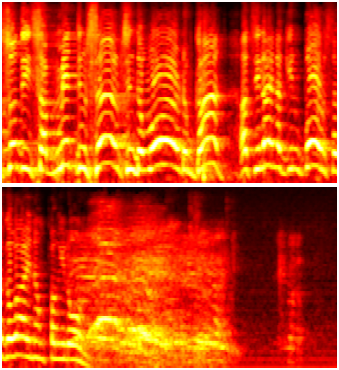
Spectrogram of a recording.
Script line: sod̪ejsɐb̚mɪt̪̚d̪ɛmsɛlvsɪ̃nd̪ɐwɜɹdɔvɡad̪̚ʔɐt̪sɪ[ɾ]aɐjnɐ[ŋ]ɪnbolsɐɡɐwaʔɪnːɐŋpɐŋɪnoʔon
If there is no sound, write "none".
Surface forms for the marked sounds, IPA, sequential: l, ɡ

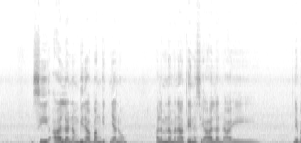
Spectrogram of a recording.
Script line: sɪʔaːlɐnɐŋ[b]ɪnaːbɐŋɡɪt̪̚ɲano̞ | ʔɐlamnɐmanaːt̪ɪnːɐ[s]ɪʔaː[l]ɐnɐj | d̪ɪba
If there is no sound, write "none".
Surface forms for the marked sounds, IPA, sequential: b, s, l

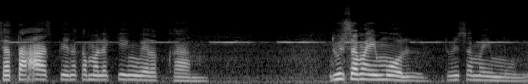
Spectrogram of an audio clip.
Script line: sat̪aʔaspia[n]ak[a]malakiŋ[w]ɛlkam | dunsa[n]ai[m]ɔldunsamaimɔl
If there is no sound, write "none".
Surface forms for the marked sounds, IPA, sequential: n, a, w, m, m

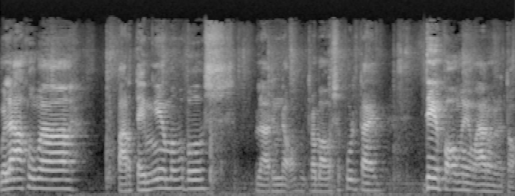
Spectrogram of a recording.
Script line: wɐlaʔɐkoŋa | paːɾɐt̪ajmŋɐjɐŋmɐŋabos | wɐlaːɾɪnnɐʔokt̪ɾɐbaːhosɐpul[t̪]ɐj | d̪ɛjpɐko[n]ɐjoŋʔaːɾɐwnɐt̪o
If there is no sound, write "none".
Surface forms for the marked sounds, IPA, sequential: t̪, ŋ

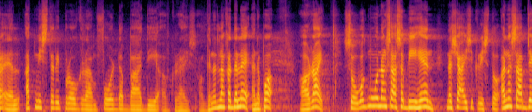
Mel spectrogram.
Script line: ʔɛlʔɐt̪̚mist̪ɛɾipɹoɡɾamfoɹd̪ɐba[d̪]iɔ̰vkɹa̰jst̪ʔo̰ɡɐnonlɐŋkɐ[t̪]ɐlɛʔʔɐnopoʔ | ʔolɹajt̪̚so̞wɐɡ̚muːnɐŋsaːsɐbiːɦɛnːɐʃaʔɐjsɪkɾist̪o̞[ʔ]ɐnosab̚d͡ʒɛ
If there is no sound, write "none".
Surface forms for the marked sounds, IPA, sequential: d̪, d̪, ʔ

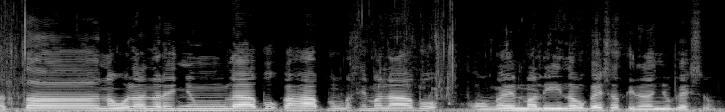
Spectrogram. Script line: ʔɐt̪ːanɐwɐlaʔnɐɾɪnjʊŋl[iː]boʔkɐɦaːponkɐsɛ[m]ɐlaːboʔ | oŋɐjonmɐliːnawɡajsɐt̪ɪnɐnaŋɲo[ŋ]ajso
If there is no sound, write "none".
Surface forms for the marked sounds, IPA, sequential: aː, m, ɡ

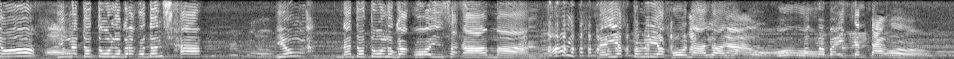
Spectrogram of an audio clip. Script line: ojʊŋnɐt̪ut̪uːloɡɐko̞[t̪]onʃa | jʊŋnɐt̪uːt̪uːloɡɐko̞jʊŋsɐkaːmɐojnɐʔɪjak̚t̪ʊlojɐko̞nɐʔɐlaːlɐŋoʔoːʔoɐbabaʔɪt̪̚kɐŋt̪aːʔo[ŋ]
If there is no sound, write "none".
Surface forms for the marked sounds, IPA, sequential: d̪, none

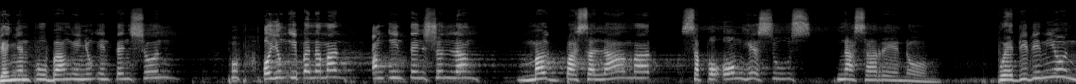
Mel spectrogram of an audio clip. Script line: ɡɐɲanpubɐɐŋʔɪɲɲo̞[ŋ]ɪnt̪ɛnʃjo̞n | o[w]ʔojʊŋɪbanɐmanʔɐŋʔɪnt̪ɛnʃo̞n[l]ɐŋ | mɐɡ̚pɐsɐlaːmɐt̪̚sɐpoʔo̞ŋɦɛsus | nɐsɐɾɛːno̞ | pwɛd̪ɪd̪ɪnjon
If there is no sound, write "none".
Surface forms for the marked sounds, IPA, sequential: ŋ, none, l

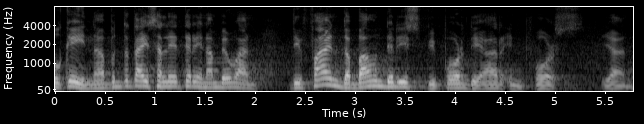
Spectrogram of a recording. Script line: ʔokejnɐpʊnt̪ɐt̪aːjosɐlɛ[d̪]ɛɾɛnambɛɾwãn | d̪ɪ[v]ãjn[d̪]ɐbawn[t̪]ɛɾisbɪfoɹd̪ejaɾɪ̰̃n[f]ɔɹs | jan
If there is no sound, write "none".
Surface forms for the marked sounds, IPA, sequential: t̪, f, d̪, d̪, f

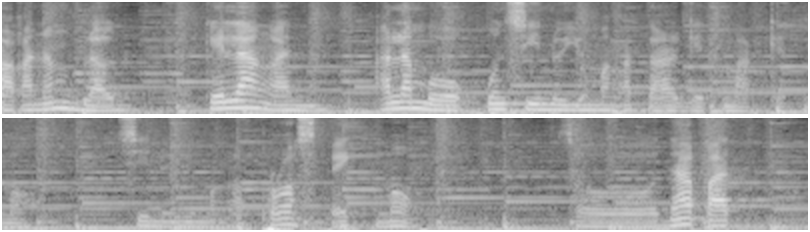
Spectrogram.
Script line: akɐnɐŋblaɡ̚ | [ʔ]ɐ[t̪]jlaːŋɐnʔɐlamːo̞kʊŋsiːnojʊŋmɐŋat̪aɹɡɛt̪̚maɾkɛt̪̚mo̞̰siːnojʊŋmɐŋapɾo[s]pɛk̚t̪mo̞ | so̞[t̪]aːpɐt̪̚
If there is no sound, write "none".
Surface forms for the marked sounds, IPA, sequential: k, none, s, d̪

